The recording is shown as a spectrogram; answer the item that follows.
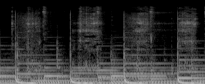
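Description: Background music with a steady beat: held melody notes over deep bass notes that slide downward, with regular hissy strokes on the beat.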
